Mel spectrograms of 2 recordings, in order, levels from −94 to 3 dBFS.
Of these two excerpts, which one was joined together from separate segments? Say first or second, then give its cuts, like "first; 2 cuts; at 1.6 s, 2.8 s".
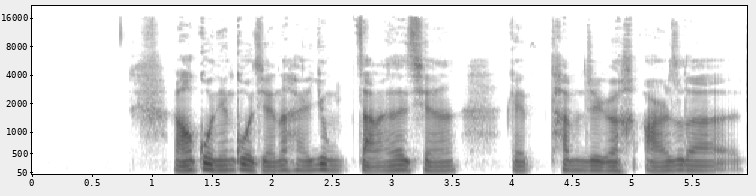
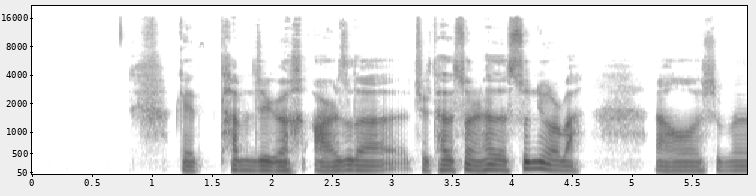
second; 1 cut; at 1.1 s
